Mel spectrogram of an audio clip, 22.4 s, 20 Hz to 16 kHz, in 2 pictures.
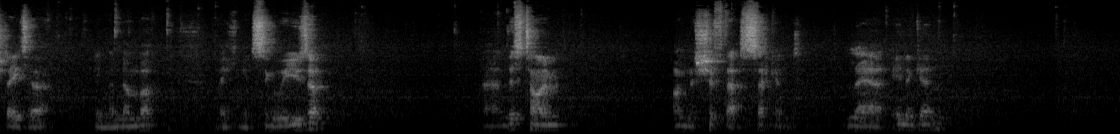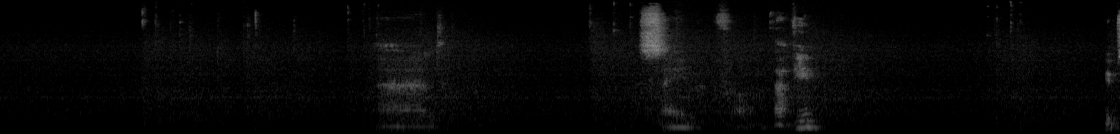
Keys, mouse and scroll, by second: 1.1 Tab, 1.4 Tab, 1.8 Tab, 2.3 z, 3.6 l, 4.9 shift+h, 5.3 a, 5.8 b, 7.8 g, 9.1 click, 9.7 a, 10.6 b, 10.8 g, 13.0 click, 13.3 a, 13.8 KP_1, 15.2 b, 16.1 g, 17.5 click, 17.5 a, 17.9 b, 19.0 g, 21.3 click, 21.6 a, 22.1 g.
